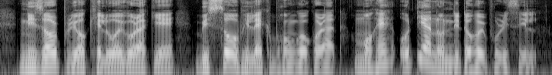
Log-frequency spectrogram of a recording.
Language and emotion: Assamese, happy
